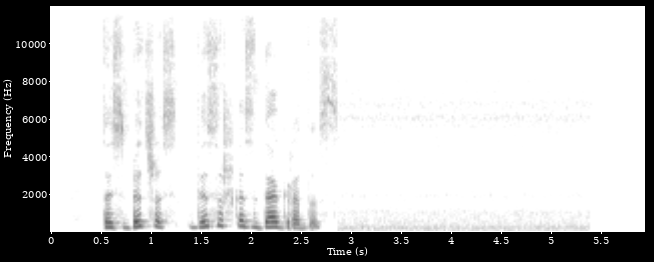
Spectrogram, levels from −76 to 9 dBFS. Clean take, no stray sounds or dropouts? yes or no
yes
